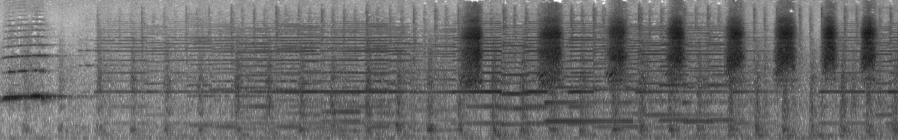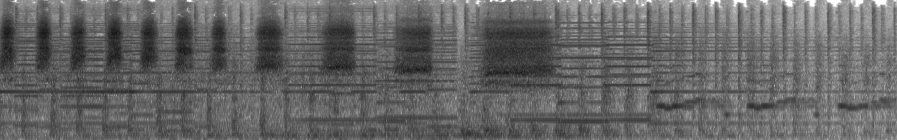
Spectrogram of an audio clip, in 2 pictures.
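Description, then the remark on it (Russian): A steam train chugs along in a steady rhythm of hissing puffs, joined by sustained whistle-like tones, fairly loud with no talking. “В нашем поезде с нами ехали ребятишки.”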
